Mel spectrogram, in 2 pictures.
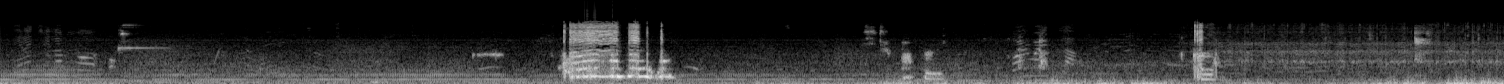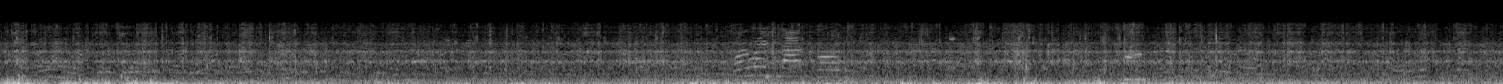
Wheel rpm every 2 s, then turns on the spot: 0, 0, 0, 0, 0, 0, 50, 70, 70, 70, 70, 70, 70, 70, 70.
none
